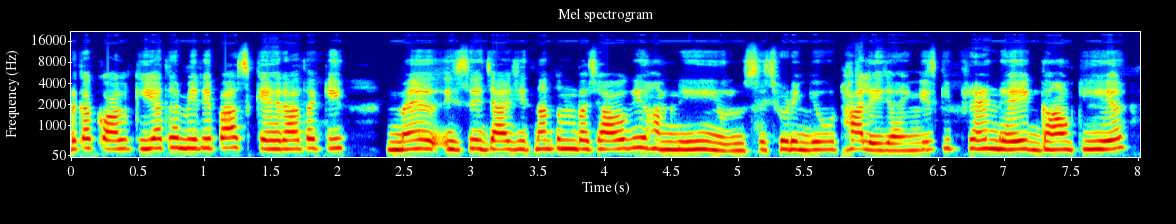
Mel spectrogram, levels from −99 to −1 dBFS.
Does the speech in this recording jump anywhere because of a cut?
yes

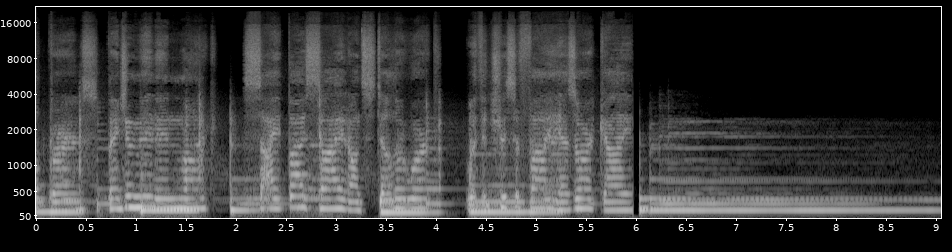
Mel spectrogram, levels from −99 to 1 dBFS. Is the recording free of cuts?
no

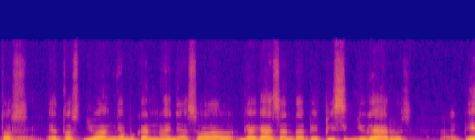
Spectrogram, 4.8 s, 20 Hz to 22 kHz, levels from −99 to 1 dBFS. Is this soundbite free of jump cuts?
yes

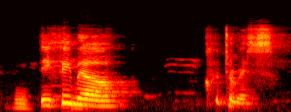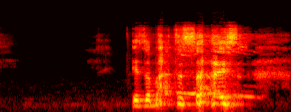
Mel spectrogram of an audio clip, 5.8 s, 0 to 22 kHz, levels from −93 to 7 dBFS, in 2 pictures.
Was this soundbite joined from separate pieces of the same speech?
no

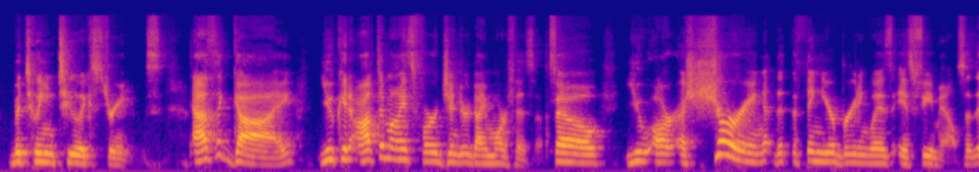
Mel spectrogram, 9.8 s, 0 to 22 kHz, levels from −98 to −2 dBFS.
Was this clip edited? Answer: yes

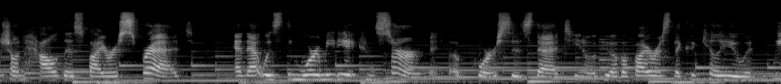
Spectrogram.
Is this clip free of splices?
yes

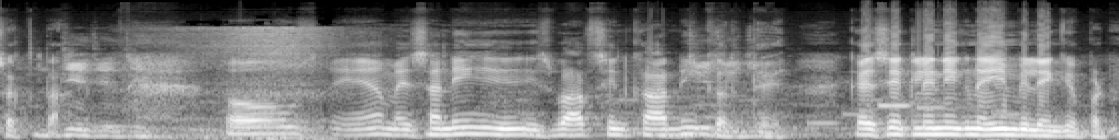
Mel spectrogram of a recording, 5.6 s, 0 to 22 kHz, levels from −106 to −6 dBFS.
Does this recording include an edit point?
yes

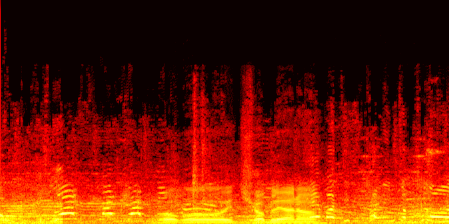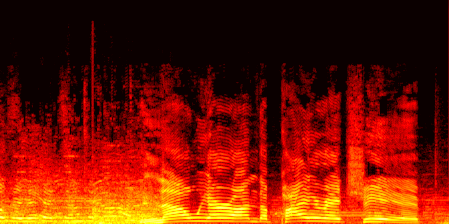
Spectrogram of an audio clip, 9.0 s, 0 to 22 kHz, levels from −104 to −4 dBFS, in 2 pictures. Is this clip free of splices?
no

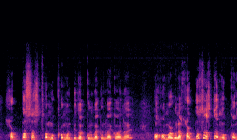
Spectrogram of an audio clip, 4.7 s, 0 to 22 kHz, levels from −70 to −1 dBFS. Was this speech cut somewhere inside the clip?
no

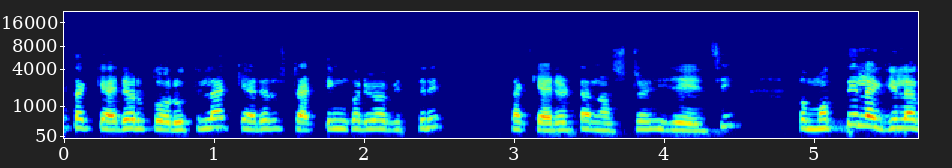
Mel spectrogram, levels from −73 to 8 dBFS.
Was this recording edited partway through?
no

